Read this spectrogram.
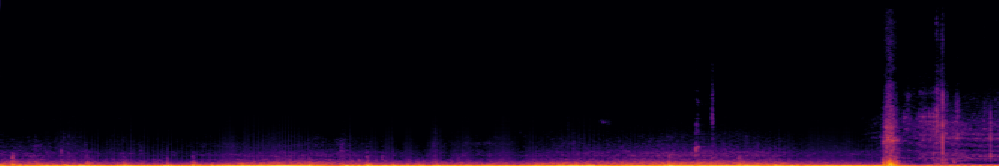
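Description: A vehicle engine rumbles low while driving slowly over a rough dirt track.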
